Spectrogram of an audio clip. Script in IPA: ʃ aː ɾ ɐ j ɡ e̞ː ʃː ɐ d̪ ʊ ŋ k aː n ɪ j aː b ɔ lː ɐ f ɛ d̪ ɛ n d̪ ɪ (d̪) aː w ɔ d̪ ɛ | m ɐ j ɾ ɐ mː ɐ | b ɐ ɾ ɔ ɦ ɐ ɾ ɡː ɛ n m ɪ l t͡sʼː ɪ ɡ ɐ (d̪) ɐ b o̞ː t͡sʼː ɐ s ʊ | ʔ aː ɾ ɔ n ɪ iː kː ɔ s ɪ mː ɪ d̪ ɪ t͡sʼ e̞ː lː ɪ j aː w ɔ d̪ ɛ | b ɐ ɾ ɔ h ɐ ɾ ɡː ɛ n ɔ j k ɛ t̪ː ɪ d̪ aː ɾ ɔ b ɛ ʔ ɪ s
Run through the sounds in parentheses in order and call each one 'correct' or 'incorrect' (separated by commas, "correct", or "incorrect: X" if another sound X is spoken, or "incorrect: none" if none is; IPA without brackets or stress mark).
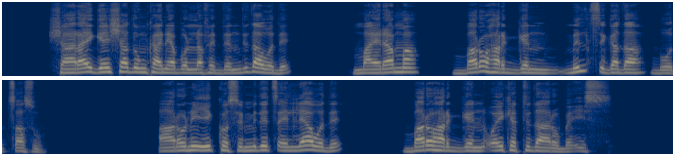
correct, correct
